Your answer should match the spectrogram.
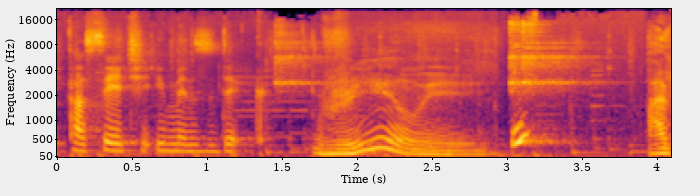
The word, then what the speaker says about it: cacete: Oh, can you pronounce it? Cassette. Cacete!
